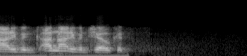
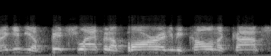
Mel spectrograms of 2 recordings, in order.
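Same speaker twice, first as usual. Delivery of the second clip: ordinary delivery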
